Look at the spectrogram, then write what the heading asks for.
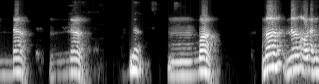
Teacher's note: म, न और अंग, ये तीनों नेजल आवाजें नाक से निकलती हैं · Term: नेजल्स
